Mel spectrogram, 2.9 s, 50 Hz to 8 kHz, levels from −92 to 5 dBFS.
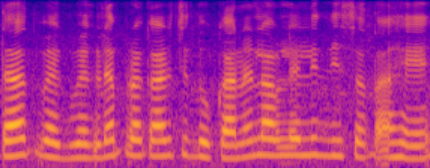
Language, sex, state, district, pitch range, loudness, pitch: Marathi, female, Maharashtra, Chandrapur, 250-280 Hz, -19 LUFS, 270 Hz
